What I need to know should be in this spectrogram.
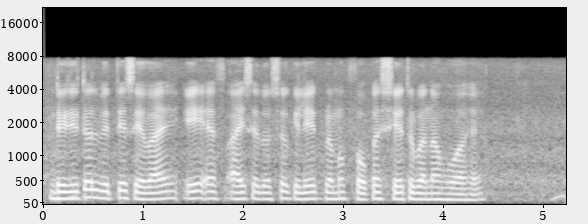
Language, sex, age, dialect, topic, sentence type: Hindi, male, 18-24, Hindustani Malvi Khadi Boli, banking, statement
